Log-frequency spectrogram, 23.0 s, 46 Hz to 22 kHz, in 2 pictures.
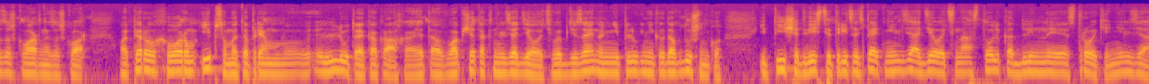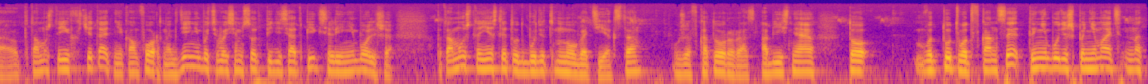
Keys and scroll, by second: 14.8 super+z, 17.0 super+a, 17.9 super+v.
